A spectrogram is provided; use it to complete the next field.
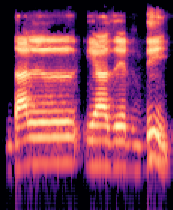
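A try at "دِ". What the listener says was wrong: দি টান দেবেন না। ফা পড়েছেন একটু আগে, আপনি বললেন ফি, আবার বলছেন ফা।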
